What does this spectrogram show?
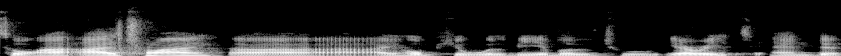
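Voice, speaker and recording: A man at a moderate pace and medium pitch, with a strong French accent, ordinary pitch variation and a quiet background. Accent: thick French. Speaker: tech speaker. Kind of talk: live-streamed tech talk. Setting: live stream. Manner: halting, many fillers and restarts.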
